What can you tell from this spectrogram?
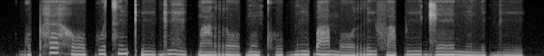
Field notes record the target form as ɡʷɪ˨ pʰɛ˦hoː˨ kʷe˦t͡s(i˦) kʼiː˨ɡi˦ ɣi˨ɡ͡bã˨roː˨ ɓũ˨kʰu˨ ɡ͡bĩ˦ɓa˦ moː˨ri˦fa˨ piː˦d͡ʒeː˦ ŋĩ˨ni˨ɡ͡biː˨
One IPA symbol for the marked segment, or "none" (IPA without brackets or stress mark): ĩ˦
